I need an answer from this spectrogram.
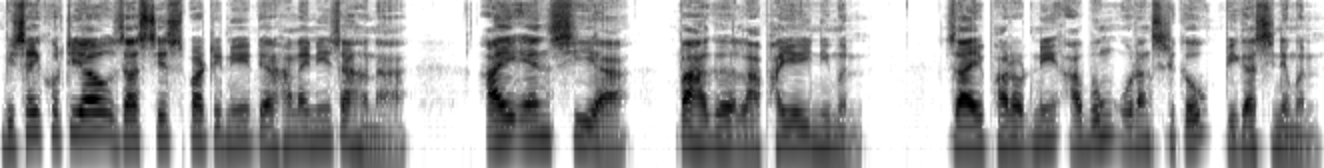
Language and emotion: Bodo, neutral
